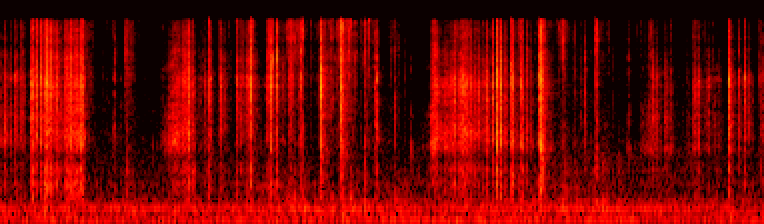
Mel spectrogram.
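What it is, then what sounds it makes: Dry soap bar being cut. A blade cuts into a very dry, old, solid embossed green soap bar, crumbling its surface. Bright, dry scraping and crackling bursts come in irregular clusters with sharp crisp snaps, mostly high in pitch with almost no low end.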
